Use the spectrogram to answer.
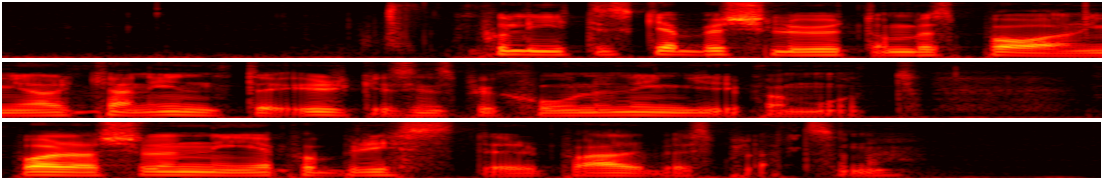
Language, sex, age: Swedish, male, 23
